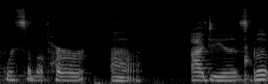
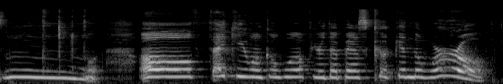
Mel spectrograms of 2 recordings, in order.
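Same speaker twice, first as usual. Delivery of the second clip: much higher, louder chick voices; baby chicks; 8 semitones higher, 6 dB louder, slower than usual. Acted. Baby chicks thanking Uncle Wolf, high and squealy. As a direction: squeal it like happy little chicks.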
